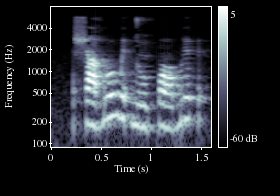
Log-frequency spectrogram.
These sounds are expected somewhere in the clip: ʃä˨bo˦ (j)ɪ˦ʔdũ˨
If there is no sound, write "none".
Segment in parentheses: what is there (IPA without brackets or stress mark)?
w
